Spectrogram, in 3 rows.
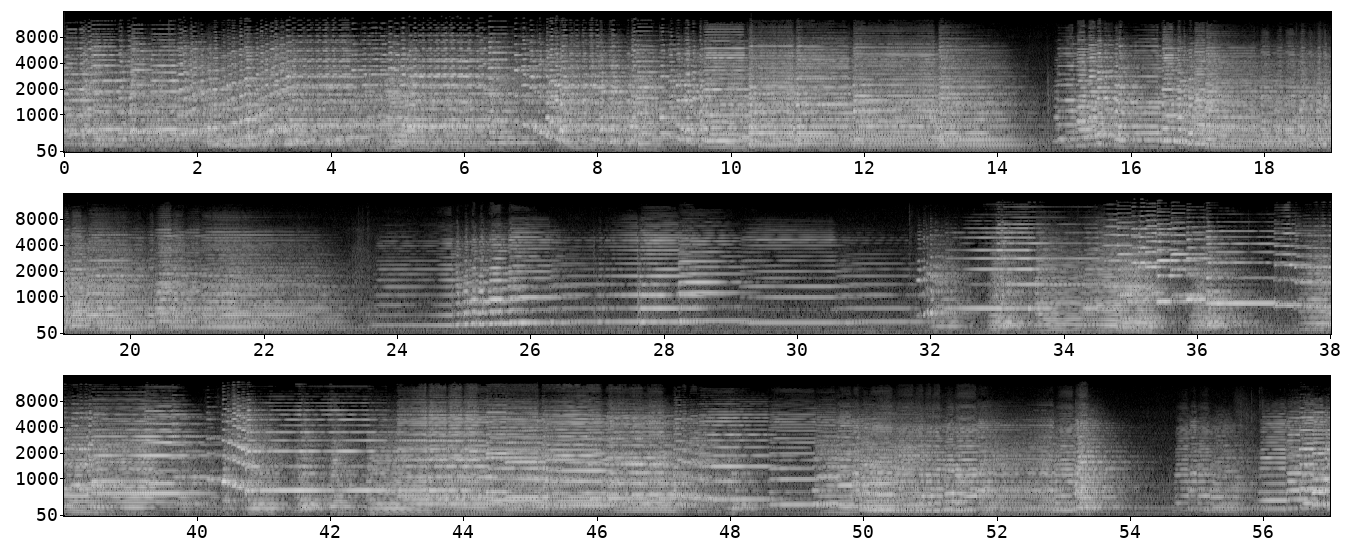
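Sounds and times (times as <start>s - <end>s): button accordion playing solo: 0.0s - 57.0s.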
